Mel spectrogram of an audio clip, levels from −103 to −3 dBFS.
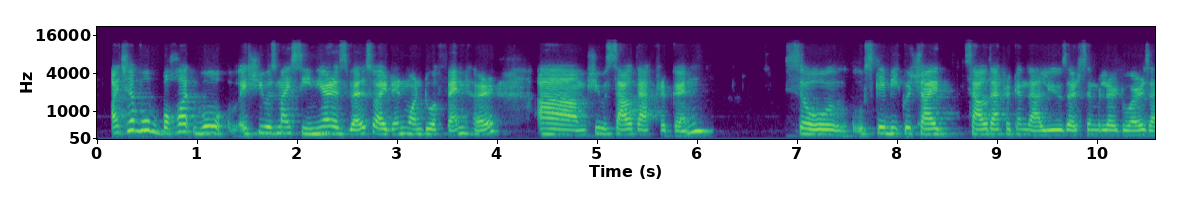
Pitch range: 185-280 Hz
